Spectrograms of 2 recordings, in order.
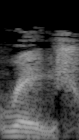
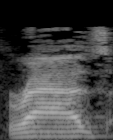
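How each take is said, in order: First: The name ends with an 'sh' sound. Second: The name ends with a plain 's' sound. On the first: This comes from the animated series. The speaker calls it wrong. "not Raish. Raish was just something they did for the animated series" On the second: This follows the original Arabic phrase. The speaker calls it right. "the term in Arabic is pronounced Ra's al Ghul"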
